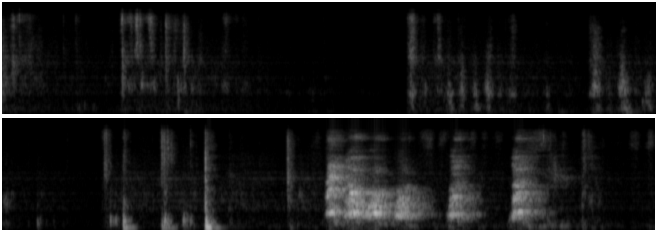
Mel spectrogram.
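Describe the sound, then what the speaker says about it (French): A dog barks indoors in a series of short, sharp yaps, sparse at first and then clustering into a louder, denser burst of barking near the end, separated by quiet pauses. "Ça, c'est ma chienne qui aboie."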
